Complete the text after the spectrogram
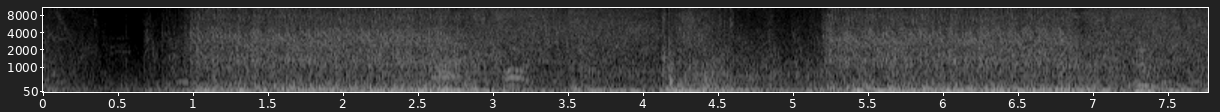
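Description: Plasma blasts explode with loud hissing roars.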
